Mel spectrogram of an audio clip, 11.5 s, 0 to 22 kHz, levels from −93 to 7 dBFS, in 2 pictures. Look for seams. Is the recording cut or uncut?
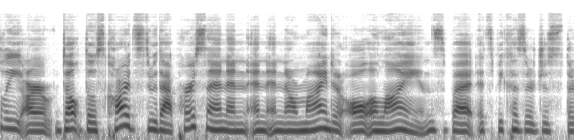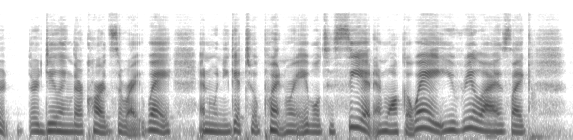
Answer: uncut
